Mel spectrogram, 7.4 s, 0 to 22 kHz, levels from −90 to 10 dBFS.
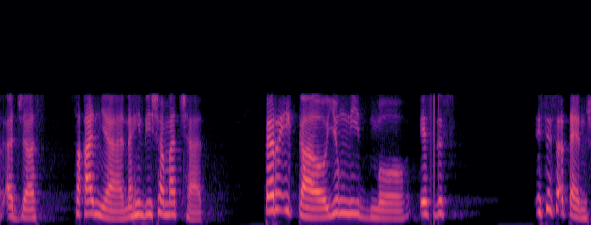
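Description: From 5.36 to 5.48 s, bit errors on a digital phone line corrupt isolated samples, producing sharp ticks over the speech, seen as single-sample waveform spikes and thin vertical spectrogram lines within the 4 kHz G.711 band.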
